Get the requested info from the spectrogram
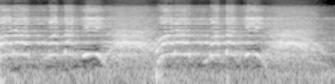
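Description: Political rally slogan call-and-response: a man shouts a slogan into a PA microphone and a crowd shouts back. The exchange repeats about every two seconds.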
